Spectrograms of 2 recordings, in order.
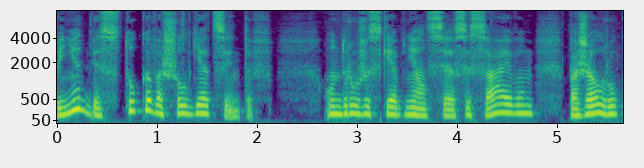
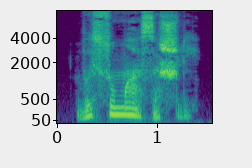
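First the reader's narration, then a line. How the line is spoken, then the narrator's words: Quiet. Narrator (Russian): тихо сказал цензор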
